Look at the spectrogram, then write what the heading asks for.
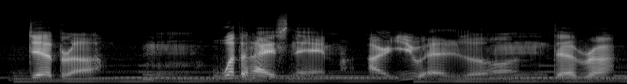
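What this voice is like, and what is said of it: Low put-on French accent. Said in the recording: “trying to pull off a low French accent”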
